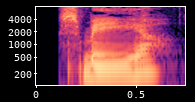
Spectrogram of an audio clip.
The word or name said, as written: smager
